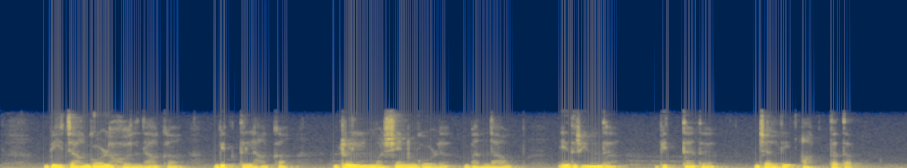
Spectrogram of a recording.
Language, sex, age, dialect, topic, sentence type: Kannada, female, 18-24, Northeastern, agriculture, statement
